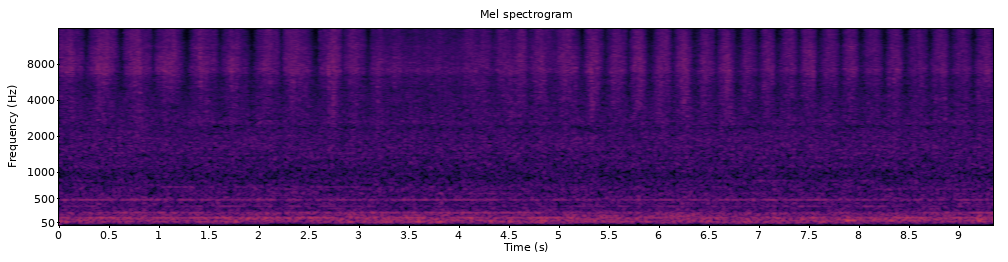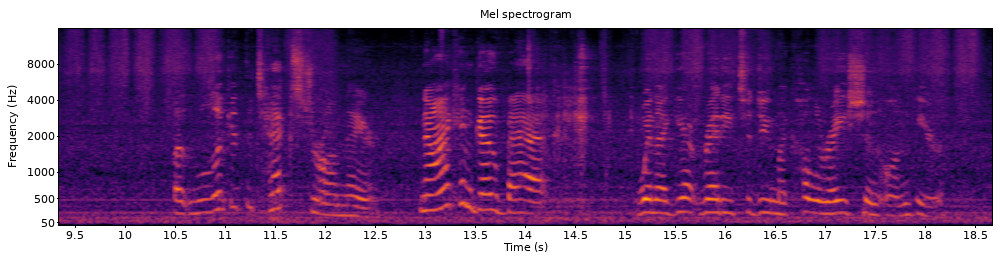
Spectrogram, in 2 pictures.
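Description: A sponge scrubs against a glass pane.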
